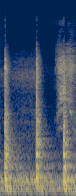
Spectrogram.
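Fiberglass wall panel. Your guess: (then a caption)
Solid. Three hammer taps on a thin section of a fiberglass trunk wall panel that has only a couple of layers on it. Each tap is a short, dry knock with a mid-pitched tone that dies away almost at once. The section sounds fairly solid for so few layers, with more layers still to be added.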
